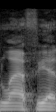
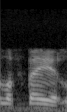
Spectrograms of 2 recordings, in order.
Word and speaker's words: Lafayette: And thanks for pronouncing it the correct way. It's not Lafayette like it is in Alabama.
